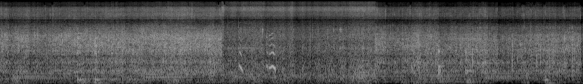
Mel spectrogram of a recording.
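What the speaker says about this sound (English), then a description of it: "We're gonna throw in the tomatoes." Tomatoes tossed into a hot frying pan of adobong pusit (squid adobo), giving a steady, close sizzle and frying hiss with light stirring clatter throughout.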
